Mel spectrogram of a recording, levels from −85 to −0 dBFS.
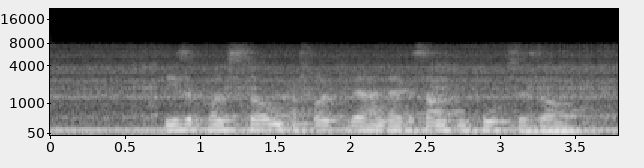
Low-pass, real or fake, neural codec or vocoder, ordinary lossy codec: none; real; none; none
